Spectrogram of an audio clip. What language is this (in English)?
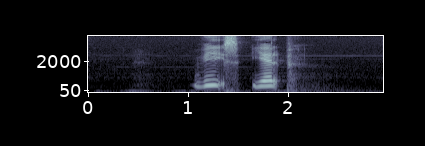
Danish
